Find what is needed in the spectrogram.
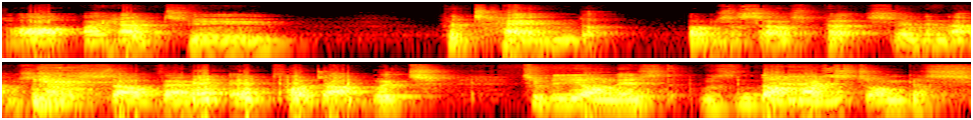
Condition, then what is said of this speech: Deafness. That's the problem, because even though I can sort of hear and speak as clearly, it's not always been like this, because obviously my cochlear implants, I only hear about 60% of speech.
